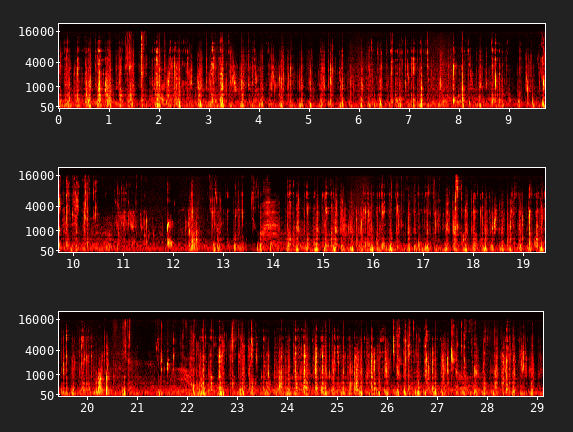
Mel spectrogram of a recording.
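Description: Close-miked chewing of raw yellowtail sashimi: a dense run of small mouth clicks that briefly drops off about halfway through.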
